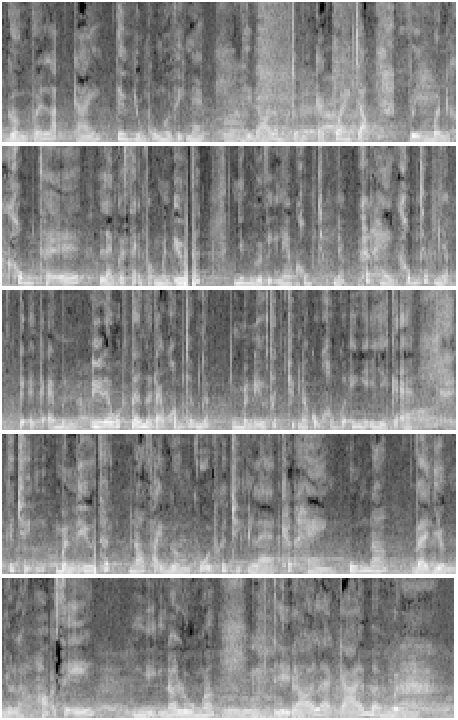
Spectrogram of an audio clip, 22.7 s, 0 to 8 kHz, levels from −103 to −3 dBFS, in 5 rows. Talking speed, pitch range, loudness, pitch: 265 wpm, 180-250 Hz, -17 LUFS, 210 Hz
